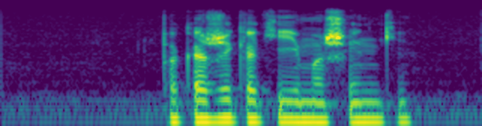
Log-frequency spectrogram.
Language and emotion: Russian, neutral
